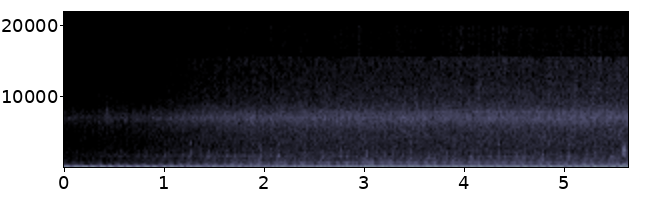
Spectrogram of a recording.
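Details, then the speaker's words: Subaru WRX after a cold start in deep snow, idling: sharp regular puffing tick about three a second on the exhaust note; exhaust leak up front, unsure whether before or after the turbo, owner hopes after. "the exhaust leak up front there [Music] yeah who knows if it's just before just after the turbo hopefully just after"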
